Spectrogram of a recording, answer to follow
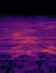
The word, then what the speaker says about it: Taji: Is that how you pronounce it? Taji. Oh, I'm sorry, Taji. Taji, yes.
